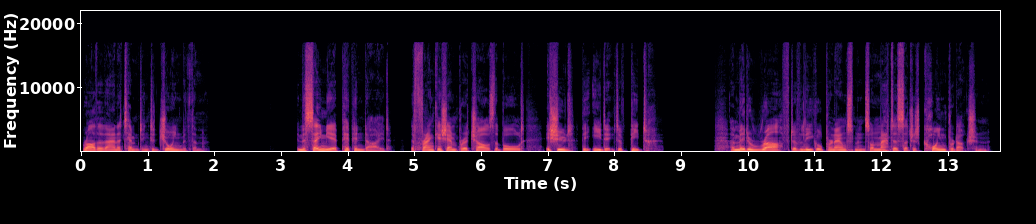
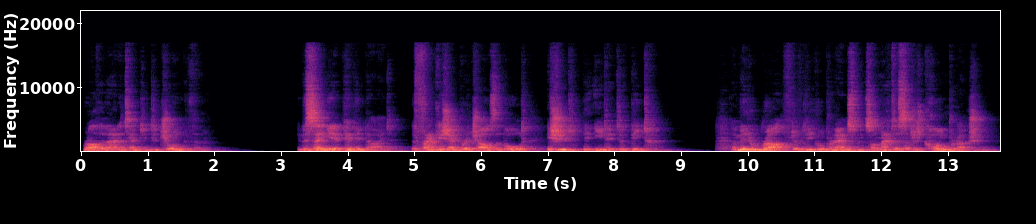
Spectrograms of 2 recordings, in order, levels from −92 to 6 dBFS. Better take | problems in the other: first | off-mic speech; far // room echo; noticeable; dies away in 0.6 s

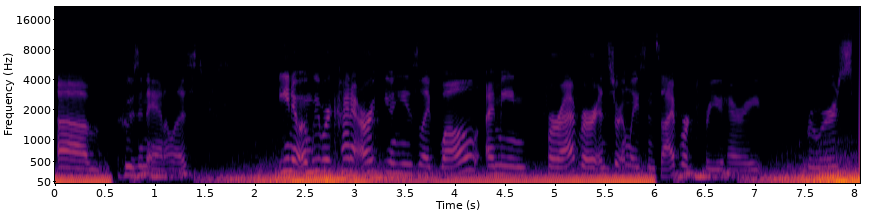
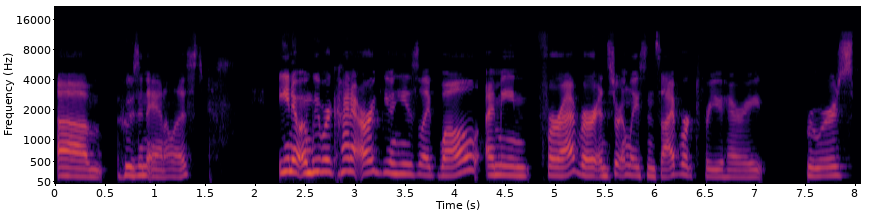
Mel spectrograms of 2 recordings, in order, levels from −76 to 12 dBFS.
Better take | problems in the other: second | low rumble; loud; throughout; 3 dB below the speech

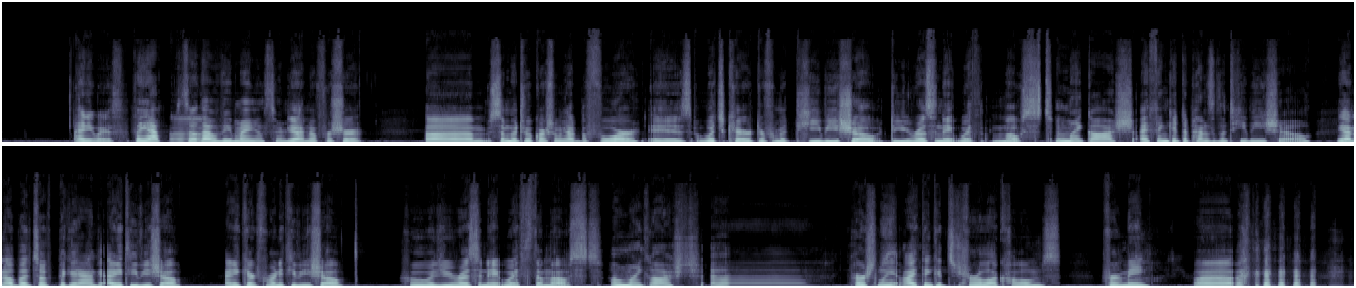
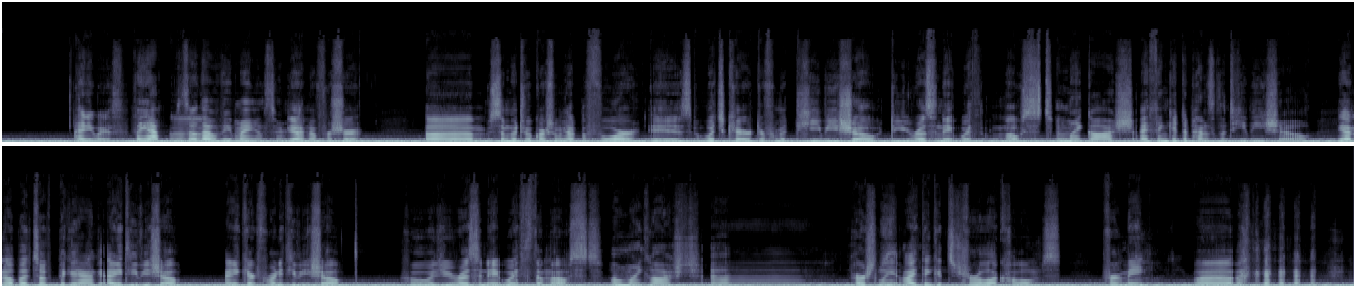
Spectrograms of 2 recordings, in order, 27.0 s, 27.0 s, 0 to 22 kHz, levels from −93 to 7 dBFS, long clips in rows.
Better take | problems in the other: first | low rumble; loud; throughout; 7 dB below the speech

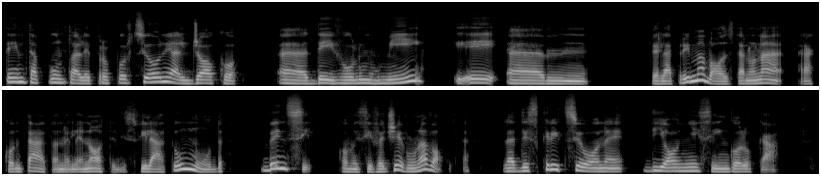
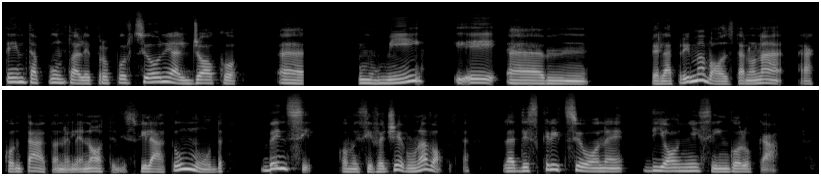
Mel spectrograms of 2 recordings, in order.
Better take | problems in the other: first | audio cutting out; at 3 s for 0.5 s

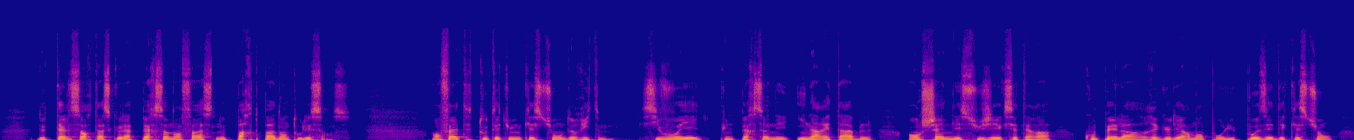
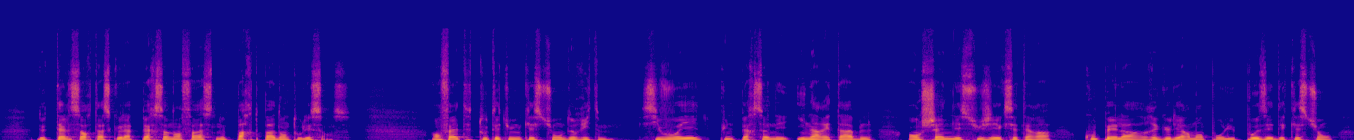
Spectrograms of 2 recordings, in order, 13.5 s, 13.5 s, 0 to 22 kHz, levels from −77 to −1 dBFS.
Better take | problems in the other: neither | none

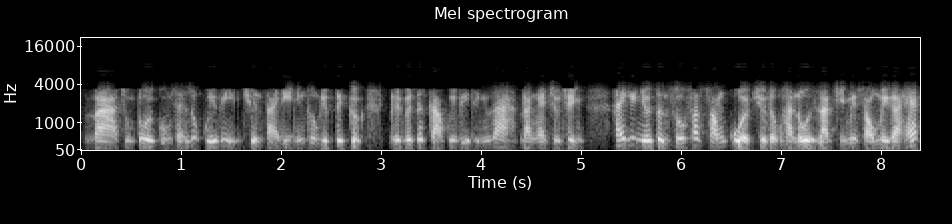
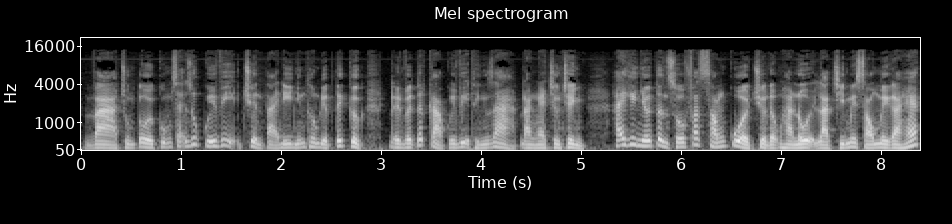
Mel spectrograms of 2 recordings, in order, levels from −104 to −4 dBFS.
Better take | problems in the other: second | phone-call audio; poor line

